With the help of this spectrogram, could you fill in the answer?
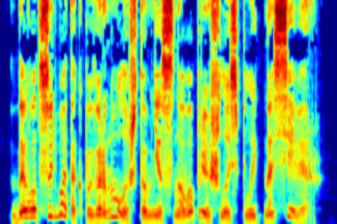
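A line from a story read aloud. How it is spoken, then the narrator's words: Plain. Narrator (Russian): ответил колдун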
